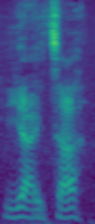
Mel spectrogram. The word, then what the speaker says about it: Yaiza: Teraz chwila przerwy w miejscowości Jajca. Fajnie to brzmi, ale pisze się zupełnie inaczej.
